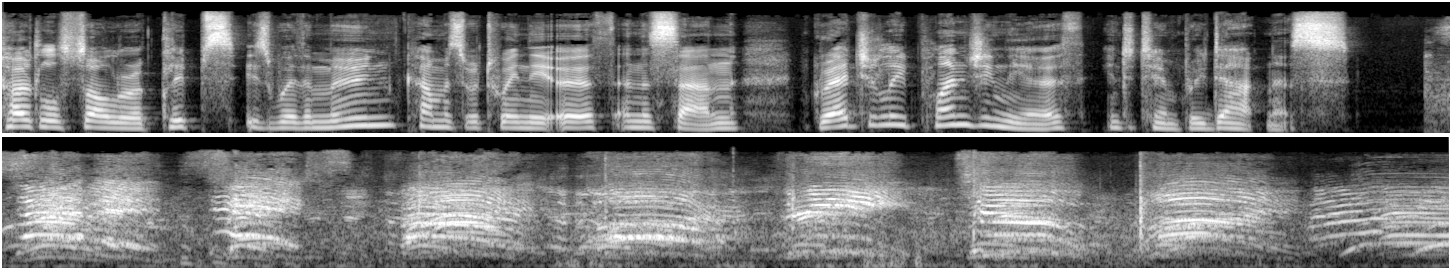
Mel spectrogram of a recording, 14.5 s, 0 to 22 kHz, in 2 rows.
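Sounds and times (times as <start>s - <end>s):
speech: 0.0s - 9.4s
large crowd shouting and whooping at eclipse totality: 7.1s - 14.4s.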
